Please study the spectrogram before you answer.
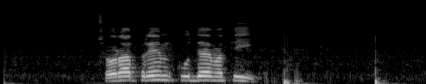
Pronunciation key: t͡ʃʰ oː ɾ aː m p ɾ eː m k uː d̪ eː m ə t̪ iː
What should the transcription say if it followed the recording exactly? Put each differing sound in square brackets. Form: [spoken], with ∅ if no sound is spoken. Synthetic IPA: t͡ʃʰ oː ɾ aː [∅] p ɾ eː m k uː d̪ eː m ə t̪ iː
